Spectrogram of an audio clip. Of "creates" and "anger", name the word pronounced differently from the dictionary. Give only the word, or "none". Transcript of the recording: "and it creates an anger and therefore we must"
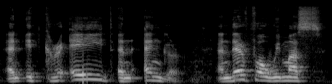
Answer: creates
